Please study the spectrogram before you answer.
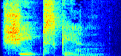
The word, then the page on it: sheepskin: British English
